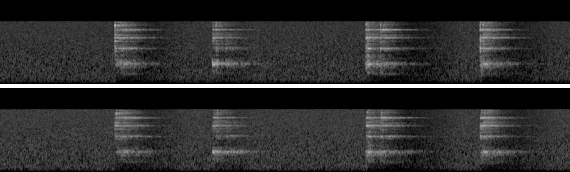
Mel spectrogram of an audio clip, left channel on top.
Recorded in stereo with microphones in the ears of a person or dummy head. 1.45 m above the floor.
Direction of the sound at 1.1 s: 55° left (ahead or behind).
